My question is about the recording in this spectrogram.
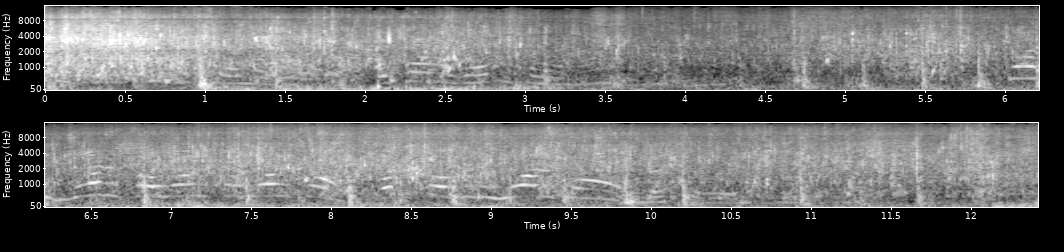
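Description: Water rushing and splashing along the hull of a tandem Hobie kayak under way, with wind on the microphone.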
